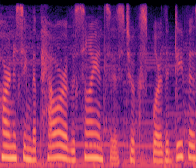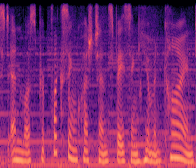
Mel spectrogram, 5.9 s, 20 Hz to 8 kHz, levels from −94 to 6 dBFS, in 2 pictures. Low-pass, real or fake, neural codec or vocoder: 7.2 kHz; real; none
